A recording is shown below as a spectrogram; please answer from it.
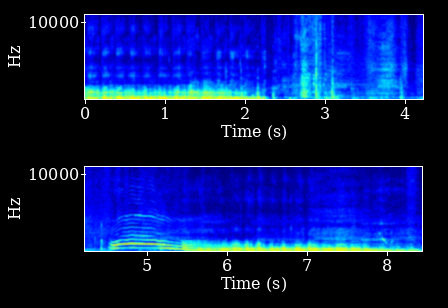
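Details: Domestic cat Katherine having her ears rubbed gives strange drawn-out wavering yowls, a long trembling low moan, a short break with rustling, then an arching rising-and-falling cry sliding into another long warbling moan.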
